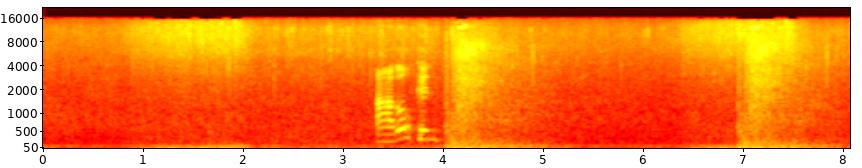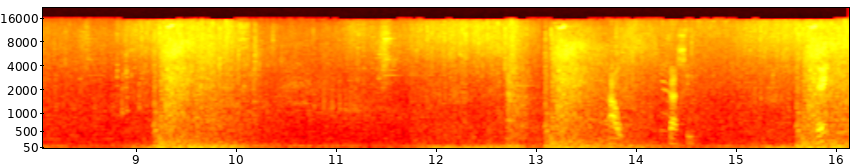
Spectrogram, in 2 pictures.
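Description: Magic fire bursts with roaring whooshes, again and again.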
